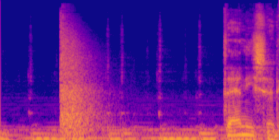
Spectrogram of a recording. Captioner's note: gun firing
